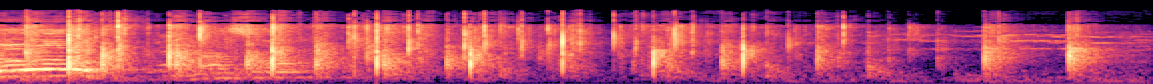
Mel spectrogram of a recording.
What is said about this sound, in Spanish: Ah, un fuerte aplauso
